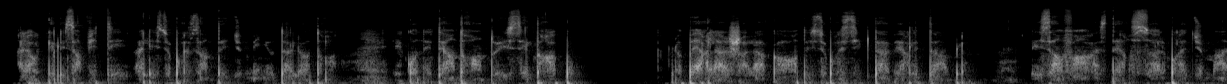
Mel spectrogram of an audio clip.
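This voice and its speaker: Whispering at a moderate pace. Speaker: ASMR channel host. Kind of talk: whispered ASMR story reading. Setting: candlelight and fireplace ambience. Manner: whispered, soft.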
